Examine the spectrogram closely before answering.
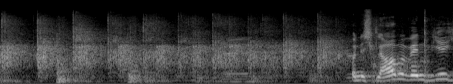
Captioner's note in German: Beifall Freie Demokraten und SPD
